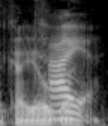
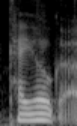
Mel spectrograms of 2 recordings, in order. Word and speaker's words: Cuyahoga: Is it the Cuyahoga? – It's the Cuyahoga. – Cuyahoga. – It's the Cuyahoga, yeah.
